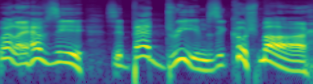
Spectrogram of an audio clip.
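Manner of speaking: terrible fake British accent. Retelling what a man said about his sleep: bad british accent. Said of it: "That was the worst British accent".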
